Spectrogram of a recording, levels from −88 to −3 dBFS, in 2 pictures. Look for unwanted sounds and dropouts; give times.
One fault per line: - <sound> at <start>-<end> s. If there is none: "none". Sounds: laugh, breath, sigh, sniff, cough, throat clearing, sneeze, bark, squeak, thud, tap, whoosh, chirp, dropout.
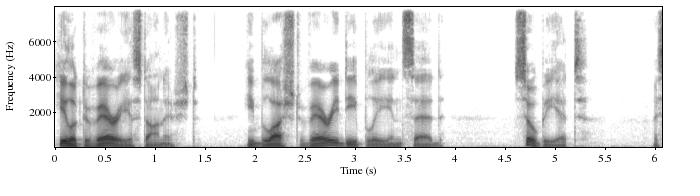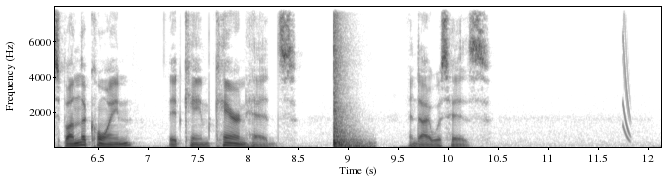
- thud at 8.9-9.3 s
- chirp at 11.7-11.8 s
